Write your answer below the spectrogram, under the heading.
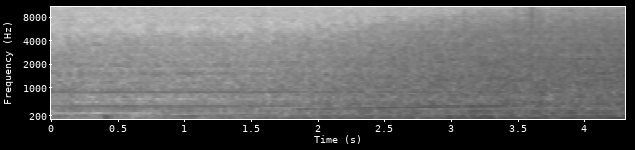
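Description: Soft low hum with a faint tone rising slowly and evenly as the fan spins up on low; smooth with no rubbing or scraping.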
